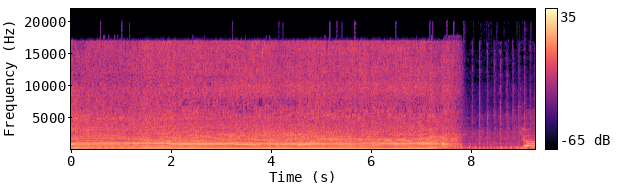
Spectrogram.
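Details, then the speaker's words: Poulan Pro chainsaw after sprocket and oil pump replacement, cutting wood: strong steady high tone barely dipping as the chain bites, then spinning down cleanly; cuts like a hot knife through butter; normal cutting. "that's freaking so easy. It's like a hot knife through butter."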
